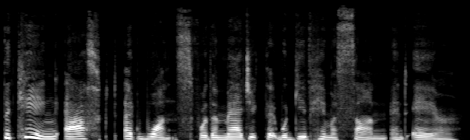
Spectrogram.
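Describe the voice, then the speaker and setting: A woman narrating a storybook audiobook in an expressive, deliberate way. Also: low-pitched, no echo, studio quality.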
